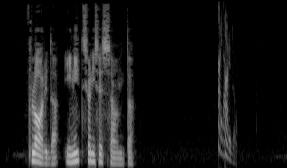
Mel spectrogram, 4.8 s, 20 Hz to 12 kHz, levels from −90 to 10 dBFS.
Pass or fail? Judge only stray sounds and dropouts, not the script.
fail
